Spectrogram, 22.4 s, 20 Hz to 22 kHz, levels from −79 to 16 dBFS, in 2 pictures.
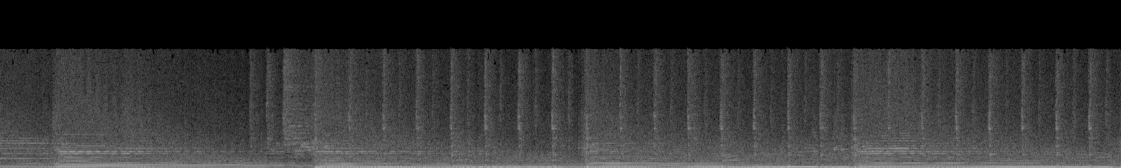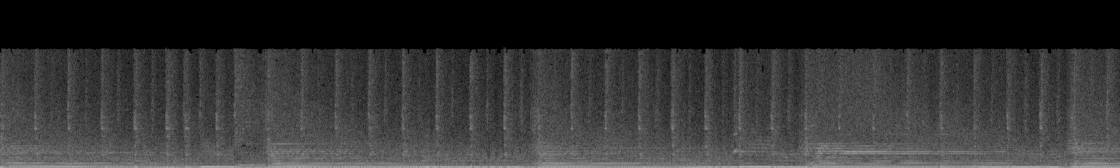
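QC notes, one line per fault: throughout, stuck bit: a converter bit is likely stuck, shifting half the samples by a step of about -30 dBFS, causing harsh, buzzy distortion.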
